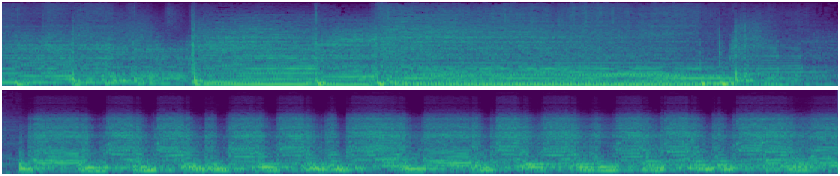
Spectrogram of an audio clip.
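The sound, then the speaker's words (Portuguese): A loud instrumental intro jingle with heavily distorted, guitar-like tones: a sustained dense wall of sound for the first half, then a choppy, punchy rhythmic pattern. No one speaks. “Bora pra vinheta, vai!”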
